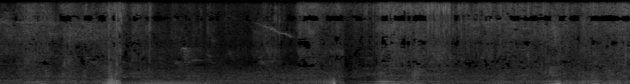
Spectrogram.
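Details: Bees at a bee sanctuary, where they are rehomed and make propolis to coat their hives. A steady low hum runs throughout, with louder buzzy passes near the start, middle and end as individual bees fly close.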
